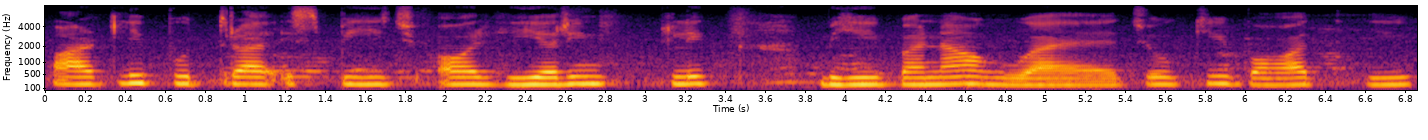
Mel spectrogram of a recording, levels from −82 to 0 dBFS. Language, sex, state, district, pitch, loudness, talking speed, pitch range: Hindi, female, Bihar, Kaimur, 200 Hz, -16 LUFS, 105 wpm, 195-215 Hz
